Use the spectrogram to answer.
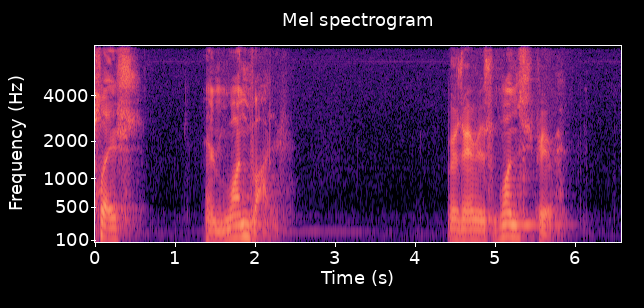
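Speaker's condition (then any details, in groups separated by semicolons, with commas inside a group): Tongue cancer surgery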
